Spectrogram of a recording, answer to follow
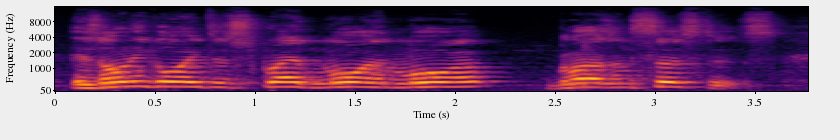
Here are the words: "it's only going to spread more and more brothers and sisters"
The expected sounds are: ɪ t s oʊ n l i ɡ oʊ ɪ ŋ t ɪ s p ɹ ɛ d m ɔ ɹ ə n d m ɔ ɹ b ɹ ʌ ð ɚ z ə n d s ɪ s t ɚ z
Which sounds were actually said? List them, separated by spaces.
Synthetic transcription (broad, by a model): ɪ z oʊ n l i ɡ oʊ ɪ ŋ t ɪ s p ɹ ɛ d m ɔ ɹ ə n m ɔ ɹ b l ʌ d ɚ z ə n s ɪ s t ɚ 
